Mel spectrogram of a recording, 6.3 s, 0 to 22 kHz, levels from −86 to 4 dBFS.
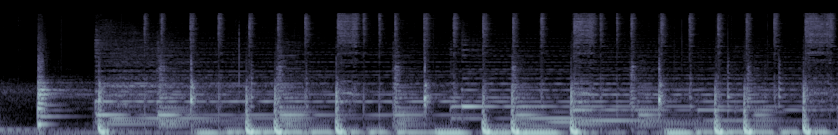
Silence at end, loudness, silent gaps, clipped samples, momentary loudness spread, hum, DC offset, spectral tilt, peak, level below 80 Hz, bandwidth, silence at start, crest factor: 0 s; -29 LUFS; none; under 0.1%; 7 LU; none; under 0.1%; -6.5 dB/octave; -10 dBFS; -28 dBFS; 15.5 kHz; 0 s; 16 dB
